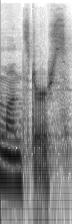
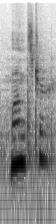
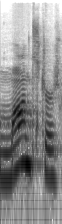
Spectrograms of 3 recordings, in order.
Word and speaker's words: Munster: So I thought all monsters were called Munsters. So I know this is pronounced Munster, but I want to say monster because my mom would correct me all the time.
